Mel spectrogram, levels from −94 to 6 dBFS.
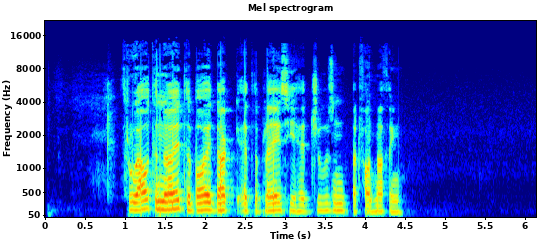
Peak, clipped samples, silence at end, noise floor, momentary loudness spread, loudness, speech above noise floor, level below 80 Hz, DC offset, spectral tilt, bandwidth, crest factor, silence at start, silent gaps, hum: -2 dBFS; under 0.1%; 1.7 s; -73 dBFS; 13 LU; -21 LUFS; 53 dB; -58 dBFS; under 0.1%; -6 dB/octave; 14 kHz; 20 dB; 0.8 s; none; none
